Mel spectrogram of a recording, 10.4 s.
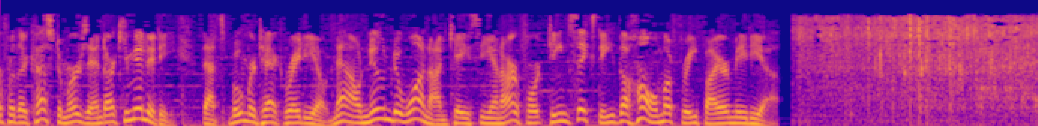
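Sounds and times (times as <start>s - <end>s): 
speech: 0.0s - 7.9s
turkey deep frying in cooking oil: 7.9s - 10.3s.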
